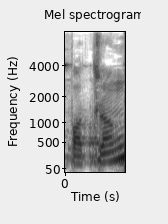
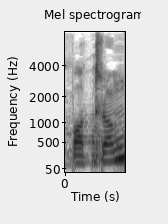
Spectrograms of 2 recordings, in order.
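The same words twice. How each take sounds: No difference in how they are said.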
